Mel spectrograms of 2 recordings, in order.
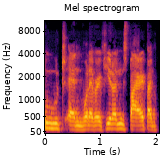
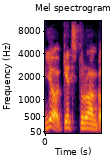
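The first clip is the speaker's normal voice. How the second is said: put-on Russian accent, higher pitch; 4 semitones higher than usual. Imitating Polish athletes urging racers on, in a put-on Russian accent. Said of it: "That was a Russian accent".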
